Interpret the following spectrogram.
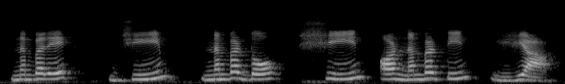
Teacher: ज़बान के साथ कहते हैं, ज़बान का जब दरमियानी हिस्सा, ज़बान का ये दरमियानी हिस्सा, ये वाला, ये एरो के नीचे ये जहाँ पर ज़बान लिखा हुआ है, ठीक है, ये जो दरमियानी हिस्सा है इसको हम कहते हैं शजरुल लिसान। ज़बान का जब दरमियानी हिस्सा अपने मुकाबिल ऊपर के तालु से लगेगा तो यहाँ से 3 हरूफ अदा होंगे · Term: हरूफे शजरिया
